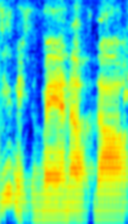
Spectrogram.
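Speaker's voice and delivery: ordinary talk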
